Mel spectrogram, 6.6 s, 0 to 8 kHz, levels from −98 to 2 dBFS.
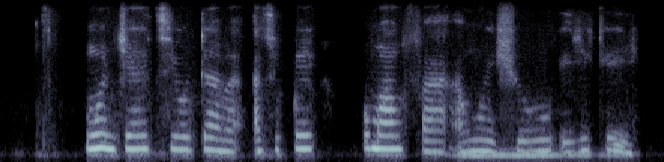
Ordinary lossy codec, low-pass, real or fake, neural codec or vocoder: Opus, 16 kbps; 7.2 kHz; real; none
